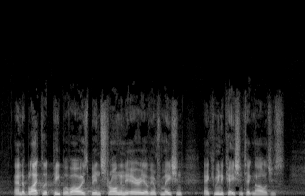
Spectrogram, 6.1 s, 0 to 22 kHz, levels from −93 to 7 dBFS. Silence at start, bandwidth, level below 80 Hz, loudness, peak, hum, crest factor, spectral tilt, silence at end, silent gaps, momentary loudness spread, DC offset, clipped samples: 0.3 s; 11.5 kHz; -72 dBFS; -22 LUFS; -4 dBFS; none; 20 dB; -3 dB/octave; 0.5 s; none; 12 LU; under 0.1%; under 0.1%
